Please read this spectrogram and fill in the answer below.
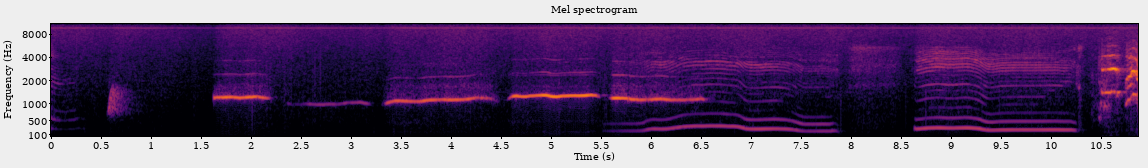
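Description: A slow whistled tune of a few held notes, joined about halfway through by a lower, buzzier tone that steps up in pitch and back down, pauses briefly, then returns on two held notes near the end.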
